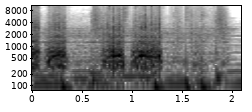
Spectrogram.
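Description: Electric sewing machine running, the needle stitching through fabric in short runs.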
